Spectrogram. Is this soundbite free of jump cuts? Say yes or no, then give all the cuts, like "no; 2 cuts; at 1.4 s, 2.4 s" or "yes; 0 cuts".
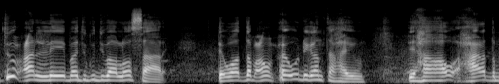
yes; 0 cuts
